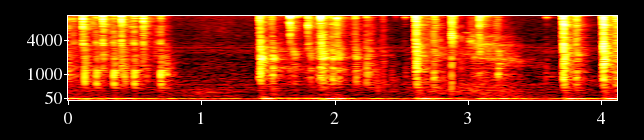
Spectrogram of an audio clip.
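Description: Computer keyboard typing: quick runs of keystrokes in four short bursts, with brief pauses between.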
